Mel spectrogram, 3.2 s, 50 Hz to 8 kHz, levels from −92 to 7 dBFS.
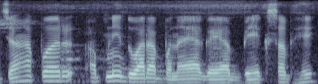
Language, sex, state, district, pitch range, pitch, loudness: Hindi, male, West Bengal, Alipurduar, 115-150 Hz, 135 Hz, -17 LUFS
